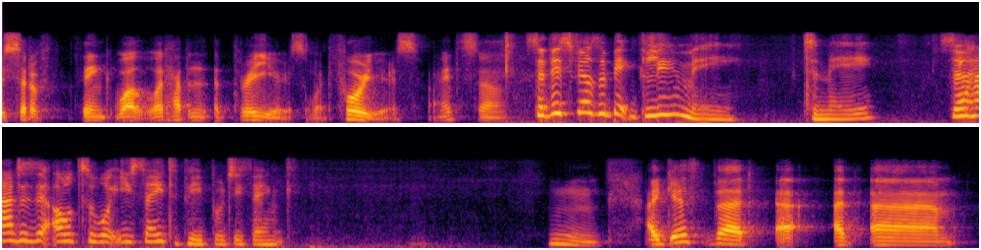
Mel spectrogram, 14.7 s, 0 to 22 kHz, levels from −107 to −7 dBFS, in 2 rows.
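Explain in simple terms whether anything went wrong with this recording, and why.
The speech turns rough and synthetic twice: 1.19 to 2.46 s, after "sort of think well", and 9.47 to 11.77 s. This is an AMR rate drop. A weak phone link cut the voice's bits.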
